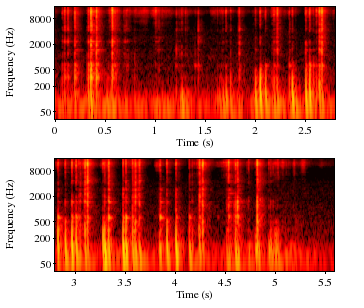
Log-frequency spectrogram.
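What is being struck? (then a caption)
Ribbed steel tin can. Fingernails scratch quickly along the ribs of an empty, hollow, ribbed steel tin can. The result is a rapid series of dry, raspy strokes with bright, high-pitched metallic ticks and almost no ringing after each one.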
